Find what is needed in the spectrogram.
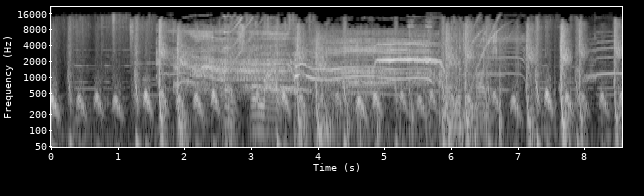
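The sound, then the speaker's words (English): Punch impacts from a Megaton Punch attack in a video game: heavy thuds and whacks with sweeping tonal game effects over a steady rhythmic backing beat. “the Megaton Punch means that you can punch really, really far. Like that.”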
